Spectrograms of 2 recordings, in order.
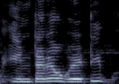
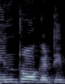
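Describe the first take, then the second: First: "इंटरोगेटिव" said slowly and loudly, stretched into in-te-ro-ge-tiv; drawn-out mispronunciation. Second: "इंट्रोगेटिव" run together as in-tro-ge-tiv; correct pronunciation. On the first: Teacher showing learners how not to say "इंटरोगेटिव", slow overdone pronunciation. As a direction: stretch out the wrong way of saying "इंटरोगेटिव". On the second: Teacher modelling the term for learners, "इंट्रोगेटिव" in compact correct pronunciation. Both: Shown as a demonstration. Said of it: "इंट्रोगेटिव नहीं बोलेंगे".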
